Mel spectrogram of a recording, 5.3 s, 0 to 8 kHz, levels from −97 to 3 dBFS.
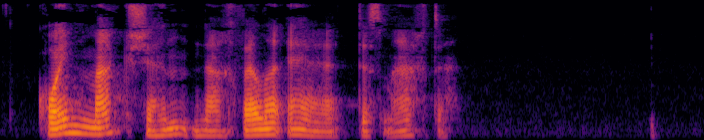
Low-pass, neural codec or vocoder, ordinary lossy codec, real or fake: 7.2 kHz; none; MP3, 64 kbps; real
